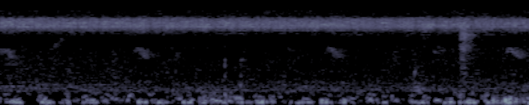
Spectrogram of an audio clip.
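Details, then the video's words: An Indian cicada (Huechys incarnata testacea) holds a steady, very high-pitched shrill without a break. "Indian Cicada shrilling sound (Huechys incarnata testacea)"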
